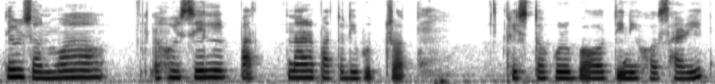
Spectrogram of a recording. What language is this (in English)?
Assamese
